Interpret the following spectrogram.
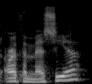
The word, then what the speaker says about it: Arthemesia: Well, the way I pronounce it is Arthemesia, but I guess it's more of a European word for absinthe, or something to do with absinthe anyway. So it's most people pronounce it Arthemesia.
